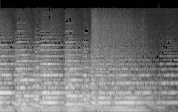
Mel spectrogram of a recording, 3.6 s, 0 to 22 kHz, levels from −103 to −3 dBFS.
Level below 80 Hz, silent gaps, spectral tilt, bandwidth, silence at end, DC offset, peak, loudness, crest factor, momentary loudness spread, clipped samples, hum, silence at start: -38 dBFS; none; -6 dB/octave; 15.5 kHz; 0 s; under 0.1%; -6 dBFS; -21 LUFS; 16 dB; 13 LU; under 0.1%; none; 0 s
